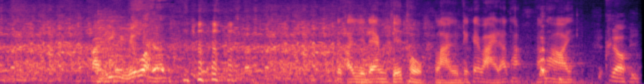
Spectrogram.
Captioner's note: laughter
